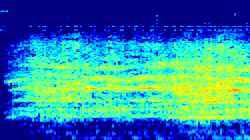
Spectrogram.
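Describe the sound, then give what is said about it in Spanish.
An elephant's trumpet blended with a car skidding through a puddle forms a continuous screaming roar, loud, holding steady and swelling slightly toward the end with no voices; this is the flight sound of the Imperial TIE Fighter in Star Wars. “Un elefante gritando más un coche derrapando en un charco es esto.”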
